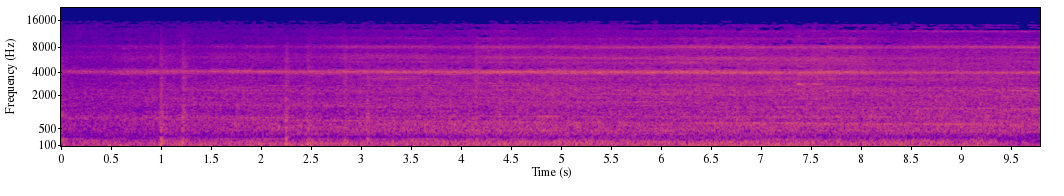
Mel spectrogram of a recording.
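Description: Greater Anglia Stadler FLIRT passenger train passing close by. Its low rumble builds to its loudest near the end, then falls away, over a steady high whine and a few light clicks of the wheels.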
